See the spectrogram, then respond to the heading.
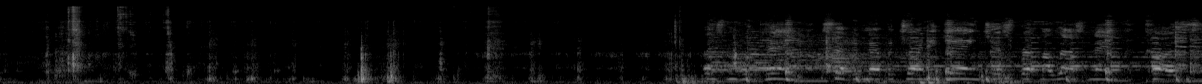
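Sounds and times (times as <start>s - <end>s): person chewing crunchy food: 0.0s - 7.8s.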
